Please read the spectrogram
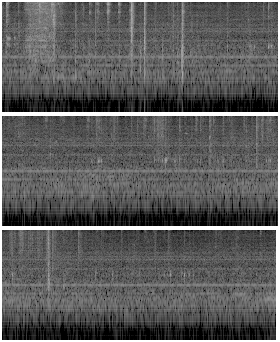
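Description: A hand-held electric drill runs in a short burst about half a second in. Then come a few sharp clicks and knocks as a melamine drawer box is handled and fitted onto its slide rails.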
